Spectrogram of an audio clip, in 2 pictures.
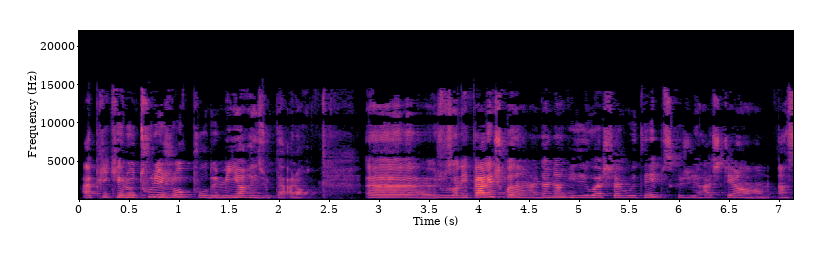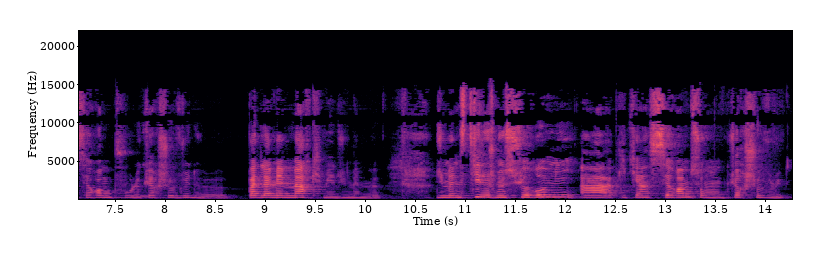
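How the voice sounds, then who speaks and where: A woman's voice: fairly high pitch, steady tone, a little fast. A woman chatting casually about beauty products she has used up, full of fillers, restarts and frank remarks. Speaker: beauty vlogger.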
